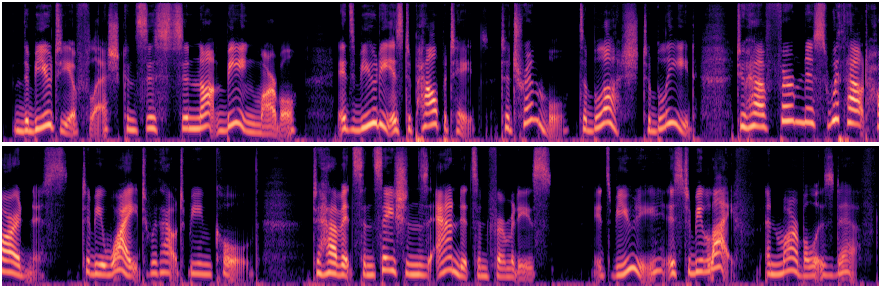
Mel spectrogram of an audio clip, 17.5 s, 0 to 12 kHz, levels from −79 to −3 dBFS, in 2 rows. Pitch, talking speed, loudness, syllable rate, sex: 230 Hz, 165 wpm, -21 LUFS, 4.5 syllables/s, female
